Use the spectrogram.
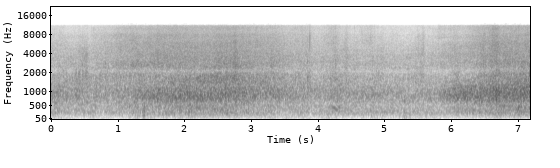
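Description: Waves rolling onto a Baltic beach at Svetlogorsk, a steady surf wash swelling and easing in gentle surges, moderately distant, with light wind across the microphone and no talking.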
